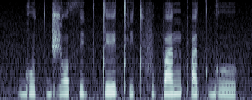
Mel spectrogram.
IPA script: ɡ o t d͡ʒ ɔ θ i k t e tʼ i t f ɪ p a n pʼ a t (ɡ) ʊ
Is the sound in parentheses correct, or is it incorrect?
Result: correct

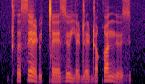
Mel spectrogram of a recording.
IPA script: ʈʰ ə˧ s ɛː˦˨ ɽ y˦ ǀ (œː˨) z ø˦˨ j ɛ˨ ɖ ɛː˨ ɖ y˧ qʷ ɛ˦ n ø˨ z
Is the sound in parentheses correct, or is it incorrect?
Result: incorrect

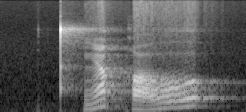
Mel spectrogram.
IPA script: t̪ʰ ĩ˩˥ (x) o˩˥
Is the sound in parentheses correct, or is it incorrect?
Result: incorrect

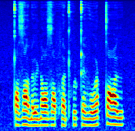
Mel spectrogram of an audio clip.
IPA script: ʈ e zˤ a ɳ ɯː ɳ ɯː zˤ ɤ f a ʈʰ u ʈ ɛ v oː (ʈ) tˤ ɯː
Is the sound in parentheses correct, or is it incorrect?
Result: correct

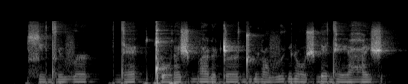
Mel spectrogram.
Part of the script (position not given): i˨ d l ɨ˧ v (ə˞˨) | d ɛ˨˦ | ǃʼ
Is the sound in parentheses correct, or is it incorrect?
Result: incorrect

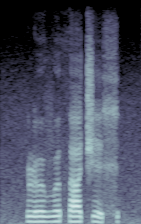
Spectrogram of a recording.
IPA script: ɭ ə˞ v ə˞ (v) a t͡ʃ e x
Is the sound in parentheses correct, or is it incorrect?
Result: incorrect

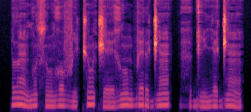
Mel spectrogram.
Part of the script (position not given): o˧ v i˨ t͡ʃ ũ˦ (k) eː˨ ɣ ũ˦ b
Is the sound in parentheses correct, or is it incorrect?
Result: incorrect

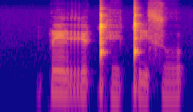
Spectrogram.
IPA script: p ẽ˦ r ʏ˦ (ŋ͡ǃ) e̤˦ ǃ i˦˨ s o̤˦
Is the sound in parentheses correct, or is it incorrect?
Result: incorrect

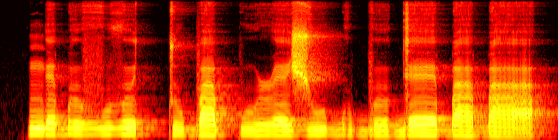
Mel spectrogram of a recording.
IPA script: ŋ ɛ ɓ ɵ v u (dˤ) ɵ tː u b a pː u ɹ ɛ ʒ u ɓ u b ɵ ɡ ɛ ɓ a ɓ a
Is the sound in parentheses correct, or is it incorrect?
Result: incorrect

